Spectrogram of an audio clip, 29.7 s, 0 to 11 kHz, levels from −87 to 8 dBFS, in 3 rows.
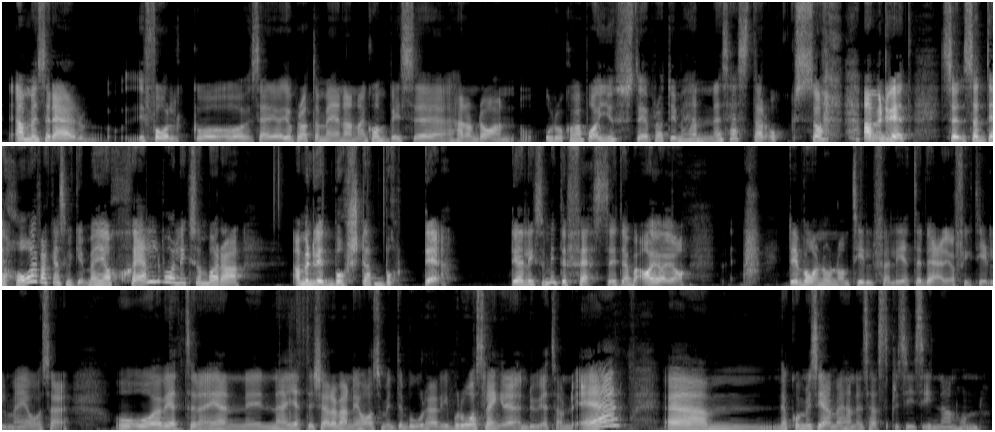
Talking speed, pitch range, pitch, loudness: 215 wpm, 180-255 Hz, 205 Hz, -26 LUFS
